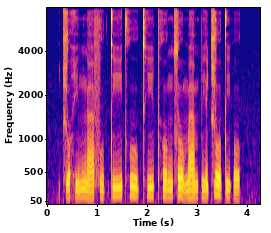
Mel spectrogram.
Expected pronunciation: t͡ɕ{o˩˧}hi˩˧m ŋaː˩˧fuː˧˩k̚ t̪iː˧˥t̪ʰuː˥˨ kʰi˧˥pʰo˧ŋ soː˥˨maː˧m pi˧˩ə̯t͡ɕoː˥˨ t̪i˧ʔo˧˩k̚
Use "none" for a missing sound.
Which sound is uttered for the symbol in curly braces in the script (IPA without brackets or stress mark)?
o˩˧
